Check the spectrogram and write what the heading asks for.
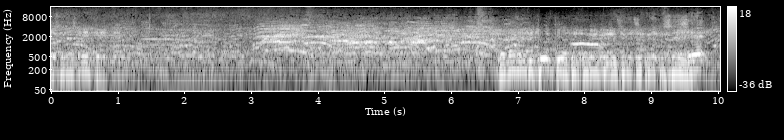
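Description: Several voices talking and calling at once, with a man's voice coming in about seven seconds in.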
